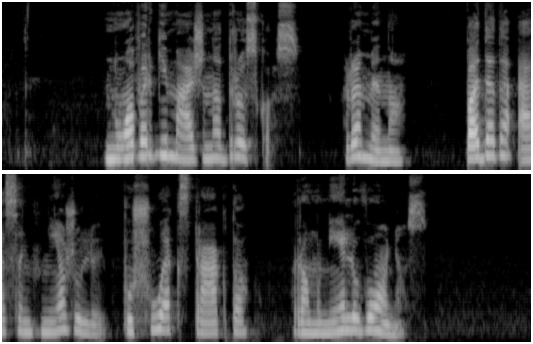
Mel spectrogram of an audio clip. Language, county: Lithuanian, Šiauliai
